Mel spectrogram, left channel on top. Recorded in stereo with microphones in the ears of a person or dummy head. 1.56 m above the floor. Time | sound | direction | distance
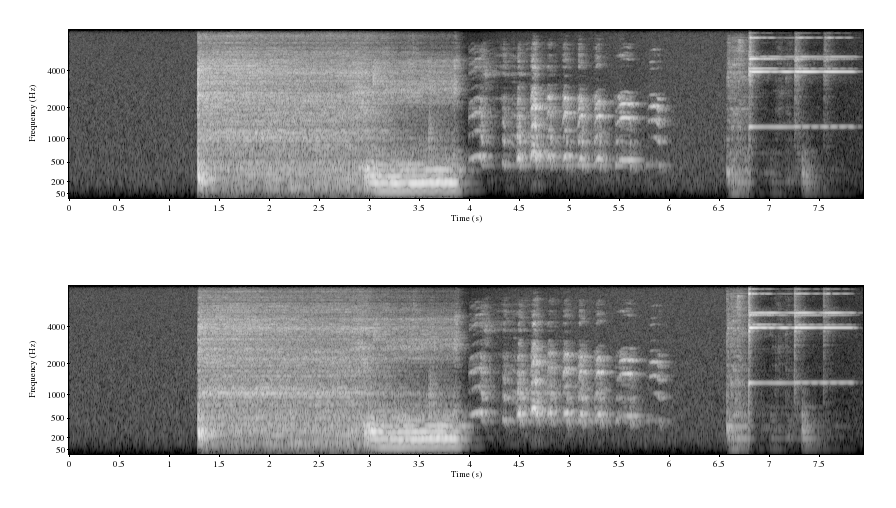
1.3 | singing | 40° left (ahead or behind) | 0.6 m
4.0 | laughter | 85° left | 1.2 m
6.6 | a doorbell | 40° right (ahead or behind) | 0.5 m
